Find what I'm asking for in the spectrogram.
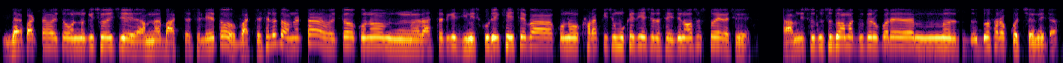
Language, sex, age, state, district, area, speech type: Bengali, male, 60+, West Bengal, Jhargram, rural, conversation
